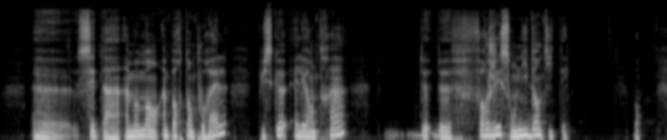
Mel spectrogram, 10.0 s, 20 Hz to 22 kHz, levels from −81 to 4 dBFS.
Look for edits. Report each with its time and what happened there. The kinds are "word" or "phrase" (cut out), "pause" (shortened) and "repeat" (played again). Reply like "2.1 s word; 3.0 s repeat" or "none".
none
